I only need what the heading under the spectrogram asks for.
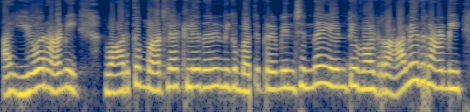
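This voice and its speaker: A woman's voice: fairly high pitch, fairly even intonation, brisk, a little mellow, dry recording, close to an everyday voice. A woman reading the lines of a middle-aged husband who firmly reassures his wife. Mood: reassuring. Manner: reassuring, firm.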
